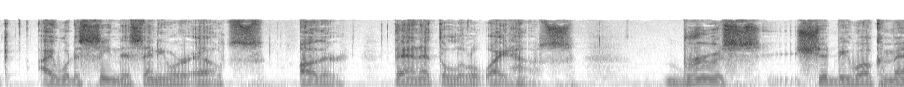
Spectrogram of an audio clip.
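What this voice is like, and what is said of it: Usual voice. Nothing is said of it.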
